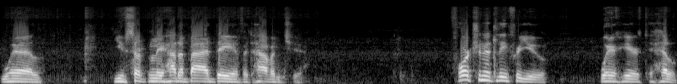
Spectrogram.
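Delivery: put-on Irish accent throughout. A player's character replies to a slurring stranger, in an Irish accent. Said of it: "But with an Irish accent".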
